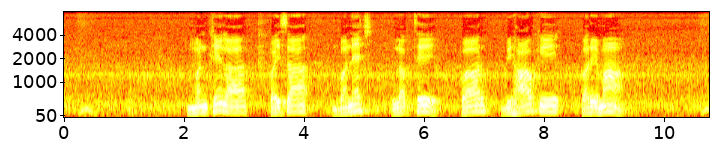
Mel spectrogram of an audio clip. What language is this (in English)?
Chhattisgarhi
